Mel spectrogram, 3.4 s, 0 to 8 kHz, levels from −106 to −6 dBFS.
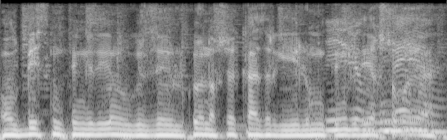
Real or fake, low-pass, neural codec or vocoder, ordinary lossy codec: real; 7.2 kHz; none; none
